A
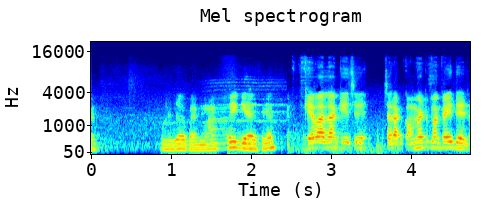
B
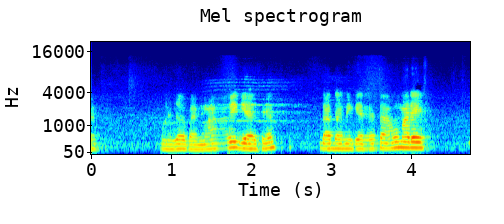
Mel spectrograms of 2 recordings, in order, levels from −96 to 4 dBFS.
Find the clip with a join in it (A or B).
A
